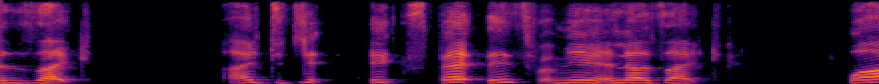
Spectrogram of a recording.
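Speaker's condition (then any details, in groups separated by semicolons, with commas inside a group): Friedreich's ataxia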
